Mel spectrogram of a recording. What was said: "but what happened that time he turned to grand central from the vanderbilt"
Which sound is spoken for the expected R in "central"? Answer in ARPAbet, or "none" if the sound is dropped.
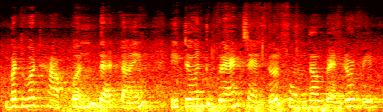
none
